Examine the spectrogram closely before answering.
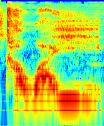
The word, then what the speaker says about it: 河合: His name doesn't have 2 eyes. His name just has 1 eye. It's 3 syllables. Ka-wa-i, kawaii.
